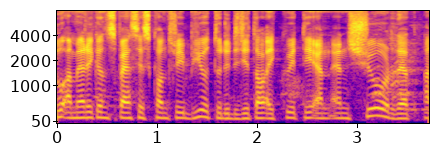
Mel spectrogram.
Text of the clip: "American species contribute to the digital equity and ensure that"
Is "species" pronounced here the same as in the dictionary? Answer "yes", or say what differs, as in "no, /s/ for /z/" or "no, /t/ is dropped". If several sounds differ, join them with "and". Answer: no, /s/ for /ʃ/ and /s/ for /z/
